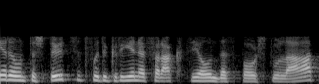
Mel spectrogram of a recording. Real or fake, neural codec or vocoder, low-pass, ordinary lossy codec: fake; codec, 16 kHz, 0.5 kbps, X-Codec, WavLM features, trained on Multilingual LibriSpeech; 3.6 kHz; none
